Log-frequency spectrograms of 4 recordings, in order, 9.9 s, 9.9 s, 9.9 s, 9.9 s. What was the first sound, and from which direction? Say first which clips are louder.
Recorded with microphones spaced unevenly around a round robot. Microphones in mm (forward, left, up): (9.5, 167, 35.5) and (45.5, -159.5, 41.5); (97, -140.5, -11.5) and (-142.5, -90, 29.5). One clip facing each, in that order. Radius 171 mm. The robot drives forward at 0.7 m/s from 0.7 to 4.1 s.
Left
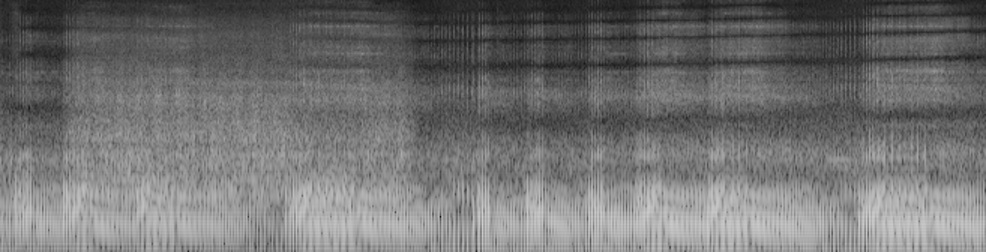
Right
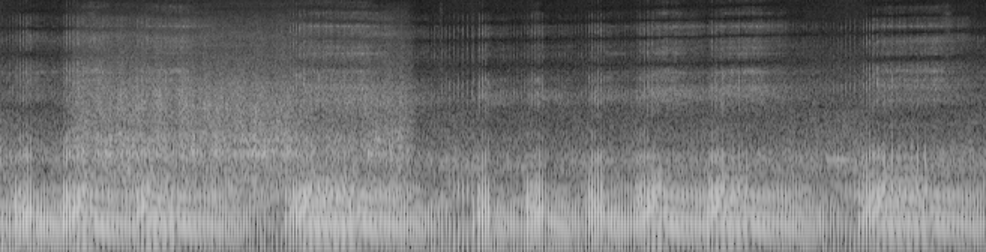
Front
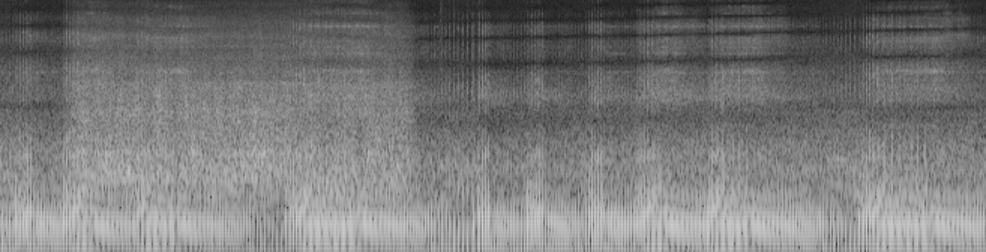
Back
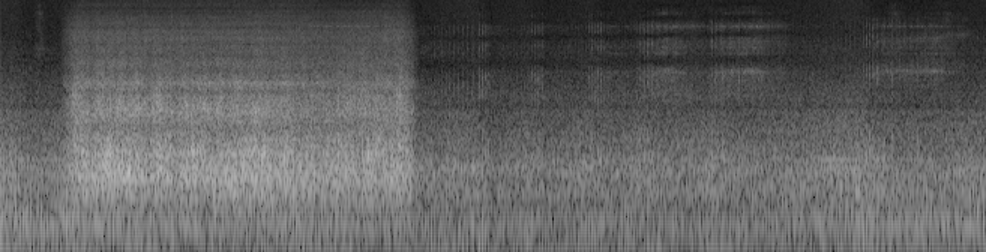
A motorcycle: right 2 dB, front 15 dB; 10° right.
